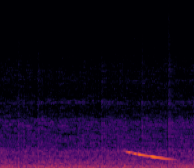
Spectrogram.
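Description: Steady outdoor background noise, then a single whistle about one and a half seconds in that slides down in pitch over about half a second.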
